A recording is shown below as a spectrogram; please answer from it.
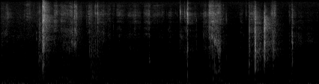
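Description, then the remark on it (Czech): A small paper card is handled and flipped over, giving a few short, crisp papery snaps and light rustles, scattered irregularly over a few seconds with no talking. “a já bych zase poprosil otočit, otočit jo? kartičku jo?”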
